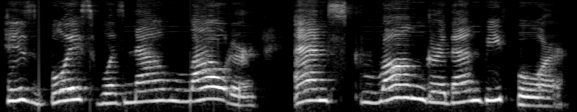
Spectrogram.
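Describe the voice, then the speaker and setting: A woman reading a children's fairy tale in an expressive, dramatic storytelling style with drawn-out emphasis. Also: high voice, rough recording.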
